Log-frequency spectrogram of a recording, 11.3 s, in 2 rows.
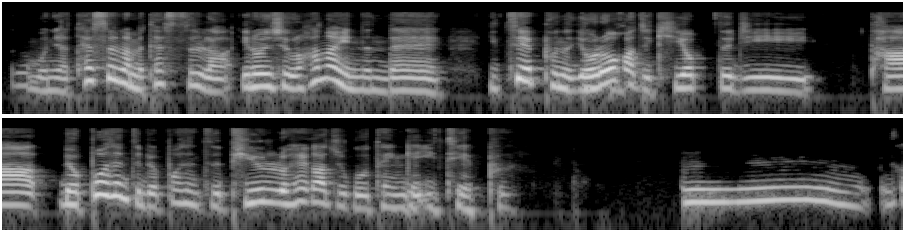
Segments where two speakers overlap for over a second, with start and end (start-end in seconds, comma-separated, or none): none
